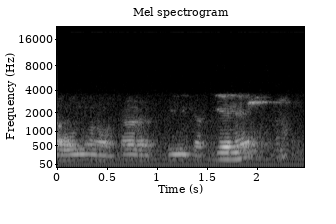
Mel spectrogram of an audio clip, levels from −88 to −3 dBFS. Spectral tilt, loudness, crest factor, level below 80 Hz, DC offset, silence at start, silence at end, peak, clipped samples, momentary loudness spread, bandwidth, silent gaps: -6.5 dB/octave; -38 LUFS; 18 dB; -66 dBFS; under 0.1%; 0 s; 0 s; -20 dBFS; under 0.1%; 9 LU; 19.5 kHz; none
